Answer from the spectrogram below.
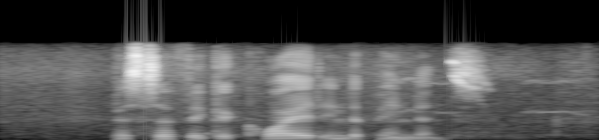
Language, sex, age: English, male, 20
